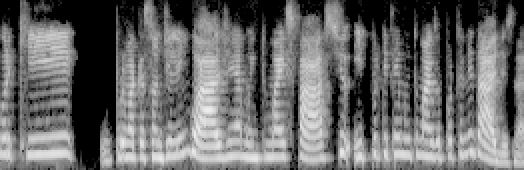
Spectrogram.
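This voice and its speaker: At a moderate pace, a woman speaks in a high pitch with lively intonation. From southern Brazil, Porto Alegre. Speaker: osteopath and physiotherapist. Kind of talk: podcast interview. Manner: hesitant, many filler sounds.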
